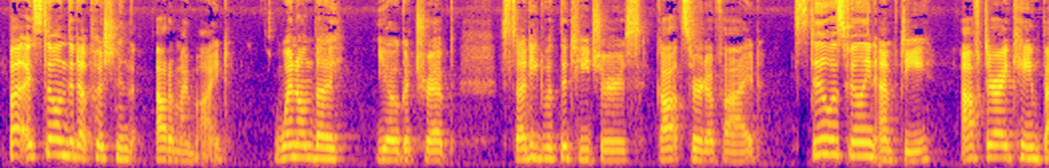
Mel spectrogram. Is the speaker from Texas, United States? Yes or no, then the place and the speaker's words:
no; California, United States; I grew up in California my whole life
